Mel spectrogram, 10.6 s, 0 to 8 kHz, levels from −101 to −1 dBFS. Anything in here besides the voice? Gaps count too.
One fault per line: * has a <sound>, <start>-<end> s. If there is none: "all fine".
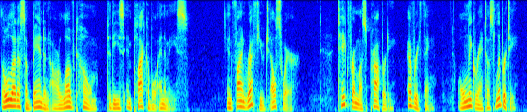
all fine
